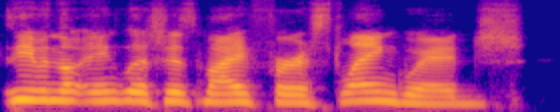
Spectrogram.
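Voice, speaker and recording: A woman's voice: on the high side, brisk, fairly bright tone, clean tone, no echo, studio quality. A woman in her late thirties chatting casually as a live stream co-host, reflective and rambling as she rephrases herself. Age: late 30s. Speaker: writer co-hosting a live stream. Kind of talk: casual chat.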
